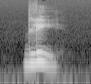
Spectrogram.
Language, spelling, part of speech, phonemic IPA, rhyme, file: Swedish, bly, noun, /blyː/, -yː, Sv-bly.ogg
- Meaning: lead (chemical element)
